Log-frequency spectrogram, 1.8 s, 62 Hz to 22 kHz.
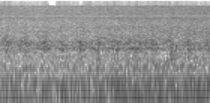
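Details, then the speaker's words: Ford Crown Victoria Police Interceptor V8 with no transmission fluid, after being driven: rough, uneven idle with knocking and misfiring; cause not confirmed. "the thing I don't understand there's no transmission fluid the engine is knocking it's misfiring"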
